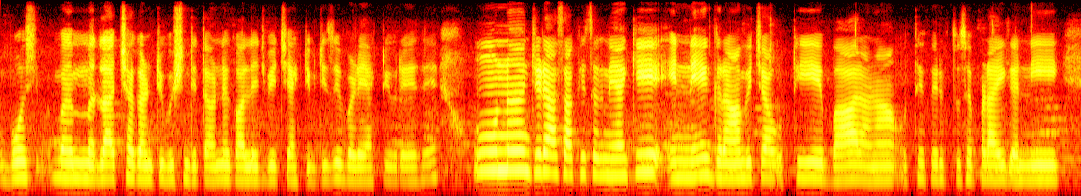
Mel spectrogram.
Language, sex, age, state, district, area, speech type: Dogri, female, 18-30, Jammu and Kashmir, Reasi, urban, spontaneous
